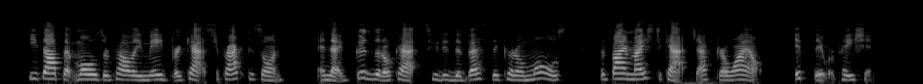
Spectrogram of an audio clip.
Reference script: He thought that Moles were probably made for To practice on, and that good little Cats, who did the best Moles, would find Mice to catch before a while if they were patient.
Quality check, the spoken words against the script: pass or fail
fail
